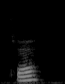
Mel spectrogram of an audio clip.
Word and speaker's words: c'è: It's pronounced the same as a C followed directly by an E.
